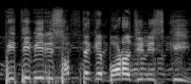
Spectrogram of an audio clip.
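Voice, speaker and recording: A man's voice: very high-pitched, steady tone, brisk, bright, forceful tone, recorded from a distance. A man playing a drunk older village man who bosses him with riddles, in a slurred, taunting way. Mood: bossy.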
